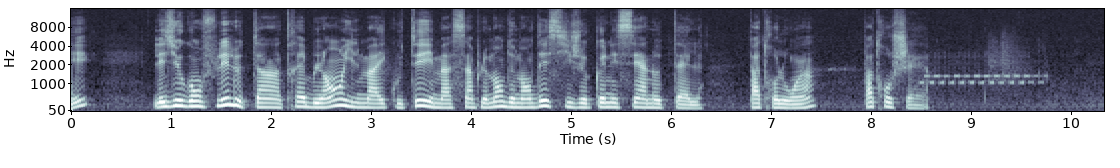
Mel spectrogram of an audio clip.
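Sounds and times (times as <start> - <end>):
speech: 0.0 - 8.6
telephone ringing with electronic trill: 8.5 - 9.8.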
